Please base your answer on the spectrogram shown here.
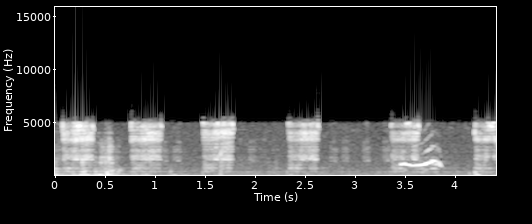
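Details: Tawny owl chick at a feeding, 21 May 2017 at 21:38, where a sibling on the roof gets the first food; harsh hissing screeches repeated about every second, with a single whistled birdsong note near the end.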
